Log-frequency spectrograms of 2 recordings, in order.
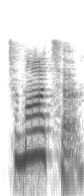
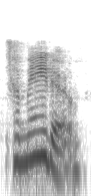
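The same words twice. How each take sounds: First: British accent; the T is a crisp T. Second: American accent; the T sounds like a D. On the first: "and then the British English accent" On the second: "with the American English accent first"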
